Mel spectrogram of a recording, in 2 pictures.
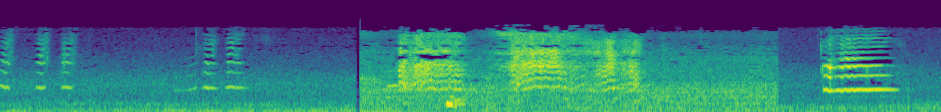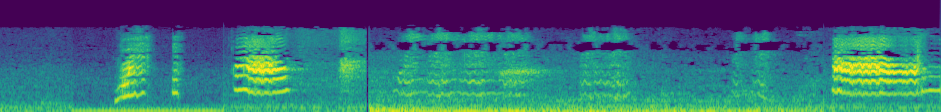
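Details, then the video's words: Domestic cat chattering on spotting a bird or insect it cannot get to: short bursts of clipped, chirping calls with sharp downward sweeps, scattered in separate clusters with quiet gaps, in a quiet indoor setting. "Cats Ekekekeke Compilation - Cats chattering at birds!"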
